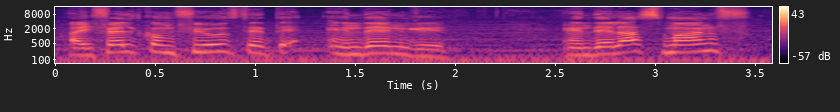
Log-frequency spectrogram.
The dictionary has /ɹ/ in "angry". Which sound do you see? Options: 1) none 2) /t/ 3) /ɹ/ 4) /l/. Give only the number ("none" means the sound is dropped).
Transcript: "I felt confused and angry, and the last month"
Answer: 1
